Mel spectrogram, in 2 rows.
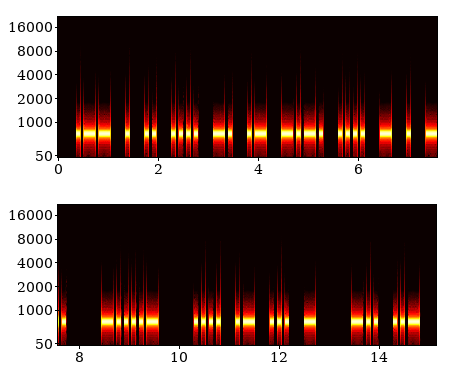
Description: Morse code, heard as a keyed tone, about 16 wpm, 680 Hz. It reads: WEIHNACHTEN - HAST DU
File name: Morsekurs / Witze / Witz 10. Januar 2023 70 F80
